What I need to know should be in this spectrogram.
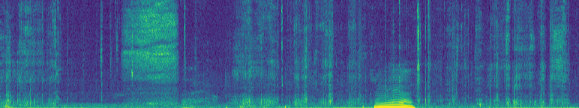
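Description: People slurp noodles noisily.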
